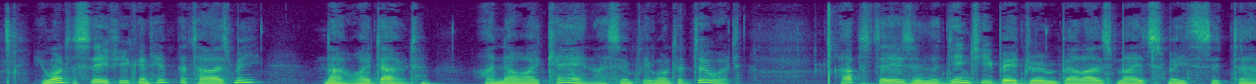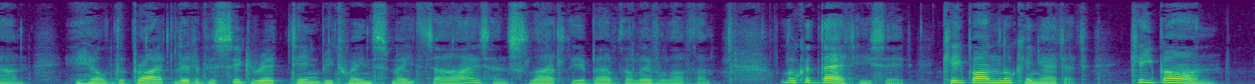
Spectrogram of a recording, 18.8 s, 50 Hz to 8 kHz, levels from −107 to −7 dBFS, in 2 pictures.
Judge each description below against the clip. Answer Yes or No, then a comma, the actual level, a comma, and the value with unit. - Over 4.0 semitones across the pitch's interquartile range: Yes, average, 5.2 semitones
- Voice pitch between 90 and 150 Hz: Yes, medium, 140 Hz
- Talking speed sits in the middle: No, fast, 215 wpm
